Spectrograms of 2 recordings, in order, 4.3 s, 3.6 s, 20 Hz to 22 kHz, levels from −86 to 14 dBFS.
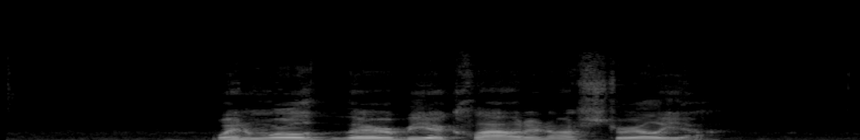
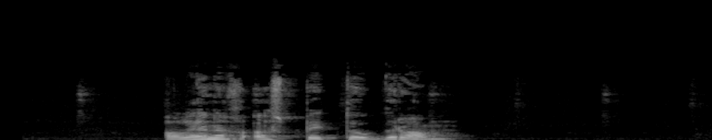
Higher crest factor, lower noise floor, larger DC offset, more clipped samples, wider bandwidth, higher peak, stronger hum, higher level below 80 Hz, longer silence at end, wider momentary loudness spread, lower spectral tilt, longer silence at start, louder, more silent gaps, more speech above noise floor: about the same, 18 dB vs 18 dB; about the same, -76 dBFS vs -76 dBFS; neither; neither; first, 12.5 kHz vs 11 kHz; second, -18 dBFS vs -12 dBFS; neither; first, -76 dBFS vs -88 dBFS; second, 0.8 s vs 1.3 s; about the same, 9 LU vs 8 LU; first, -7 dB/octave vs -5 dB/octave; first, 1.1 s vs 0.8 s; second, -33 LUFS vs -29 LUFS; neither; second, 44 dB vs 48 dB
